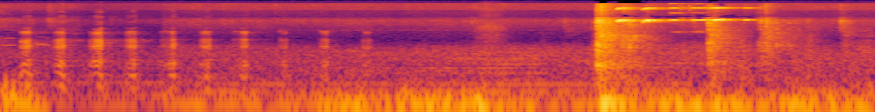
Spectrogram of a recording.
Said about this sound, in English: Oh, and this blonde, she couldn't even figure out the door. This is priceless.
